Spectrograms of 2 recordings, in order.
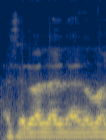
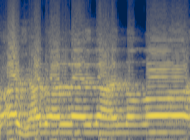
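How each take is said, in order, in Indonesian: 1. Diucapkan dengan pelan, hampir berbisik. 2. Diucapkan dengan keras, dengan suara dinaikkan. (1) "pelan dulu"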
